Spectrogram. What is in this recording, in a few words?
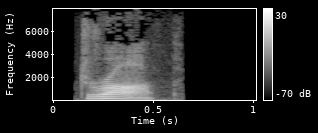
"drop", spelling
